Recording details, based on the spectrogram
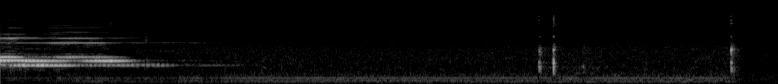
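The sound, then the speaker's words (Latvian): A short, clear electronic voting bell chimes at the start in the Saeima, Latvia's parliament, called before a vote on an amendment proposal. It then fades into a quiet, steady hum, with a couple of faint, sharp clicks near the end. “Lūdzu zvanu, balsosim par ceturto deputātu Piminova iesniegto priekšlikumu.”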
